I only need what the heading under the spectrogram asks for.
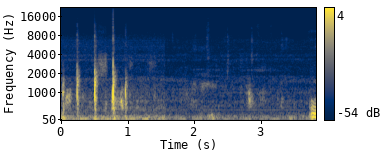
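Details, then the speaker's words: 1990 Hans Christian 48T solid fiberglass sailboat hull bottom being tap-tested: sharp, ringing taps turn into softer, dull thuds where the echo disappears over a delaminated patch. "Here we are tapping the hall to find delamination. Listen closely for when the tap becomes a thud."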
